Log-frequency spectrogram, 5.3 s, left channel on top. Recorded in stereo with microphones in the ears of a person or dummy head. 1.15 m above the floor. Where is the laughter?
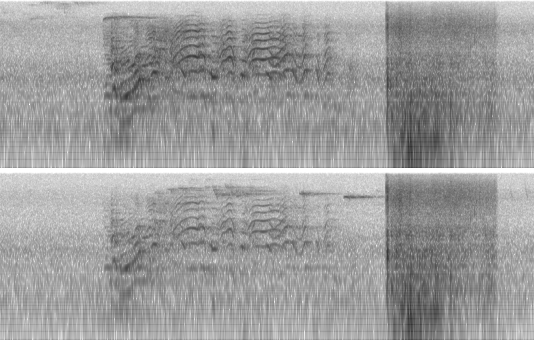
35° left (ahead or behind), 1.2 m.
